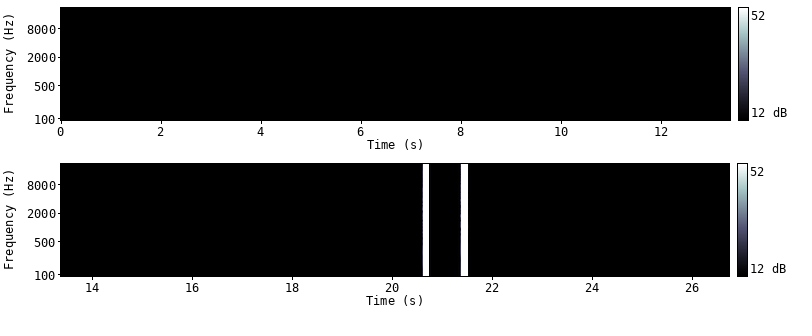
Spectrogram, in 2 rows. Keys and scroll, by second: 0.3 ctrl+s, 0.9 ctrl+Left, 1.6 Left, 3.4 ctrl+x, 6.6 Right, 8.7 alt+e, 10.4 ctrl+v, 11.1 ctrl+s, 12.1 Right, 13.0 End, 16.3 ctrl+s, 18.6 alt+e.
